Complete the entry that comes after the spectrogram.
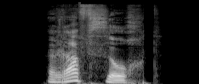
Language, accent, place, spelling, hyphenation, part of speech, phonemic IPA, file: German, Germany, Berlin, Raffsucht, Raff‧sucht, noun, /ˈʁafzʊxt/, De-Raffsucht.ogg
- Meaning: rapacity, greed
